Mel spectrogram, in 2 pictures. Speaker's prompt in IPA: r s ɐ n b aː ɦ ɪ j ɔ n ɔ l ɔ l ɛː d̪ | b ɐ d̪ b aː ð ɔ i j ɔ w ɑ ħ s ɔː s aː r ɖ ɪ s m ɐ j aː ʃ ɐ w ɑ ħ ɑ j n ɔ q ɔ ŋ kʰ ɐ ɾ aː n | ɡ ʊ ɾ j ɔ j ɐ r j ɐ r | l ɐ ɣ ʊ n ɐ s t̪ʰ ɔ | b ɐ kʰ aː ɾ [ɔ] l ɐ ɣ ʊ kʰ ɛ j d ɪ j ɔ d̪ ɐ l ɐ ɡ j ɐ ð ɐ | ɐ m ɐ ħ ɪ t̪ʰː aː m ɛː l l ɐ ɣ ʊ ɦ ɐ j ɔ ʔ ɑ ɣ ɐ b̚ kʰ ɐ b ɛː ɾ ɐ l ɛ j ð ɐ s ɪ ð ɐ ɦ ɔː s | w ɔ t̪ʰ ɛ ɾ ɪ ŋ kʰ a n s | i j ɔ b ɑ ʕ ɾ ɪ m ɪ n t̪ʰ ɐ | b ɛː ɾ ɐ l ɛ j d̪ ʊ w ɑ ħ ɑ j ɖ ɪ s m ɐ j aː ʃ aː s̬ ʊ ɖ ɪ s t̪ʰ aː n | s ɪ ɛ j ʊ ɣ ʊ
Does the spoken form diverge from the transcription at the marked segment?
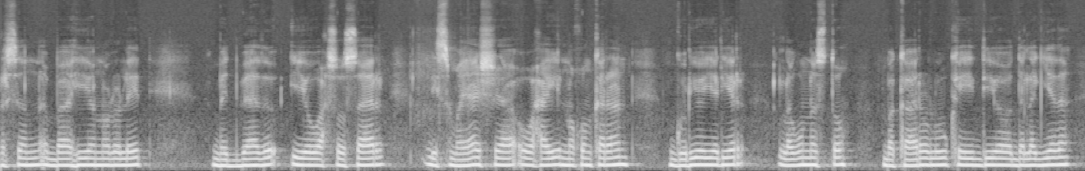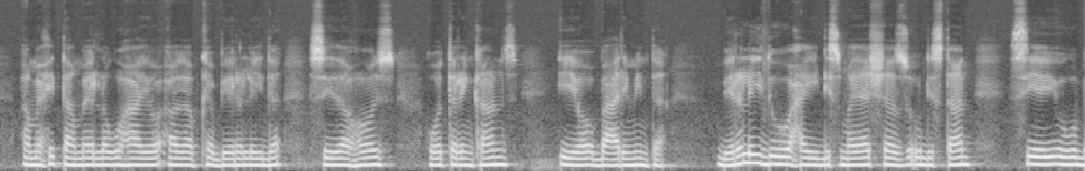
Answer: no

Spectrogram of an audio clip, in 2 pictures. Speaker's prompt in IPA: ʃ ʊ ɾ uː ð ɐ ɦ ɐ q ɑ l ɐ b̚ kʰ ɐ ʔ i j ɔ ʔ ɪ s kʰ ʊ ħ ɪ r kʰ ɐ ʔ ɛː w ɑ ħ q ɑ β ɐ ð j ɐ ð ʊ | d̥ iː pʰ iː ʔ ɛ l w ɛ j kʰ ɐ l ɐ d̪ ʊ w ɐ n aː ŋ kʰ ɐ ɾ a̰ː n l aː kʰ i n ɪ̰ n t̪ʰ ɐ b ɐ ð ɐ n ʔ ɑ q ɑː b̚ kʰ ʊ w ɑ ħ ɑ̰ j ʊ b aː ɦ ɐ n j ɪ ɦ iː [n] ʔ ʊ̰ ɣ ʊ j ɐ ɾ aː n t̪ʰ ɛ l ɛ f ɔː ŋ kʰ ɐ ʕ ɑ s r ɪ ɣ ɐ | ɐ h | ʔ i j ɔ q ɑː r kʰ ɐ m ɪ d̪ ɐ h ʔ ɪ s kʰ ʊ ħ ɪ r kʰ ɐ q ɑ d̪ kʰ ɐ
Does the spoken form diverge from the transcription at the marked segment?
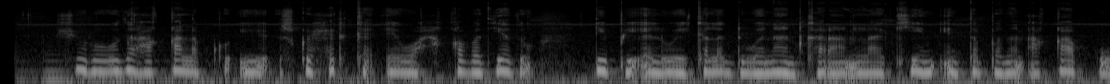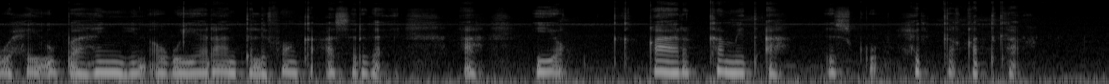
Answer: no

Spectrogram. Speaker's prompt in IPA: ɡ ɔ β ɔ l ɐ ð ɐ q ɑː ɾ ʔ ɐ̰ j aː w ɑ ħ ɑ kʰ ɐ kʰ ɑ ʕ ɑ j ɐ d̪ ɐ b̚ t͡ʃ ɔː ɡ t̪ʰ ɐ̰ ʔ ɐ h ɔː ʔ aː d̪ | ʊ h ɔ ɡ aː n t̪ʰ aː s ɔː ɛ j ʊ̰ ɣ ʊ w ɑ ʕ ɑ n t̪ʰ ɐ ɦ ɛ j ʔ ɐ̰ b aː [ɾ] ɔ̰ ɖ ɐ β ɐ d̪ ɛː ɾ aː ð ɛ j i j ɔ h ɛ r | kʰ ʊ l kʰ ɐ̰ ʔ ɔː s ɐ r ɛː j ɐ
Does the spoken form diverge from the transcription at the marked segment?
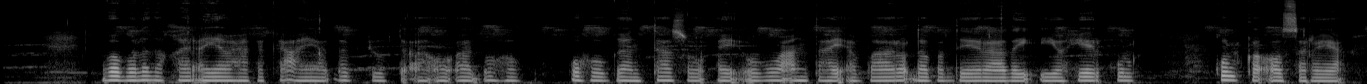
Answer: no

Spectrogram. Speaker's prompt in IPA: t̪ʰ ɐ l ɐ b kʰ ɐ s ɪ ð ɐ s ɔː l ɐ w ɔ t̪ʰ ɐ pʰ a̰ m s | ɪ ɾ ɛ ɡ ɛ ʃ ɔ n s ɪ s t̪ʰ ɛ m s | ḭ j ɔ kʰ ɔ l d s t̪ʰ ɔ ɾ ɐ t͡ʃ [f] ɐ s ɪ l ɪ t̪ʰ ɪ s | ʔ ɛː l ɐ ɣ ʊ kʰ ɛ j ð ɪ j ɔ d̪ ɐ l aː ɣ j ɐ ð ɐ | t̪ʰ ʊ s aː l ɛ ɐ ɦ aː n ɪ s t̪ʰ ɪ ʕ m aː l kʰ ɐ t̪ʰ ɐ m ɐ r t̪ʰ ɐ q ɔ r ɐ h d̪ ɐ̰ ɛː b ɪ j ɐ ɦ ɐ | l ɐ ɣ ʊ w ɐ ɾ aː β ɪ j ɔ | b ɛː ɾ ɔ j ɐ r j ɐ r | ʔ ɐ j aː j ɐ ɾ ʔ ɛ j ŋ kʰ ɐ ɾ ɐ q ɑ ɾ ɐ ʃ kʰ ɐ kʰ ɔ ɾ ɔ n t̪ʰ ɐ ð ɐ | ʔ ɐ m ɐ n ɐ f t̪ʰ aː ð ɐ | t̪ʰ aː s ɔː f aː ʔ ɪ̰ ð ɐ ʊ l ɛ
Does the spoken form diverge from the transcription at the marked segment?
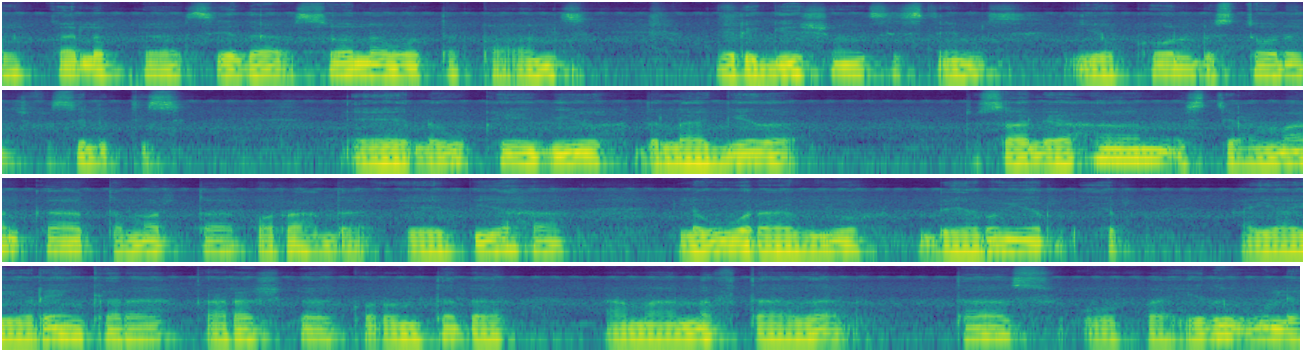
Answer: no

